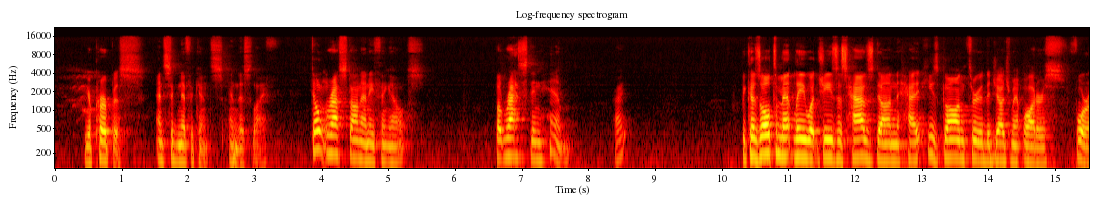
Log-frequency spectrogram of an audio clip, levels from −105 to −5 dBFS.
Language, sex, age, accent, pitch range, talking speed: English, male, 40-59, American, 125-165 Hz, 115 wpm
